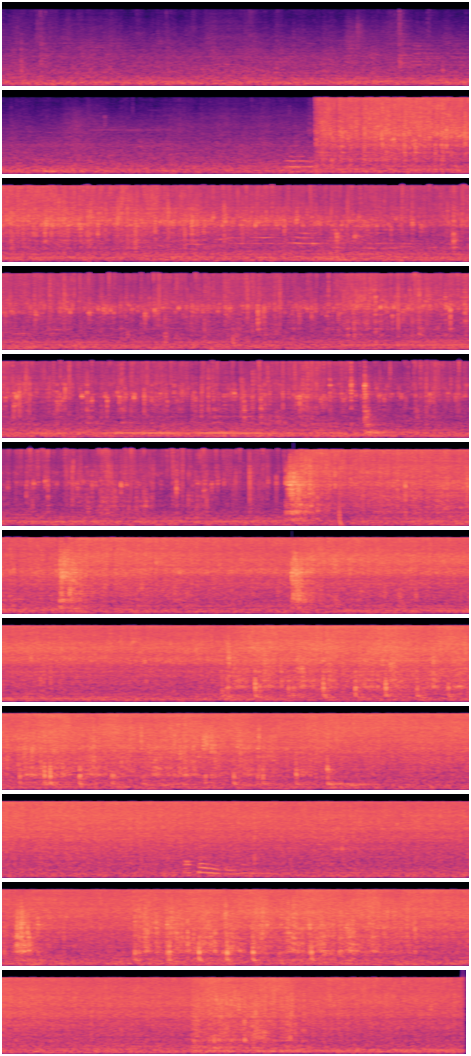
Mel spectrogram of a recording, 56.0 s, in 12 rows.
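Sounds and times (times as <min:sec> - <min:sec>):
oil sizzling in a wok: 0:07.8 - 0:56.0
wooden spatula scraping: 0:34.9 - 0:41.2.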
